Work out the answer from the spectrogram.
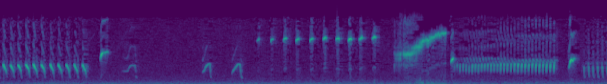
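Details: Canary song to train chicks and for courtship: a quick rolled trill, isolated upslurred notes, a high ticking run, a long rising sweep and a buzzy rolled trill.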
